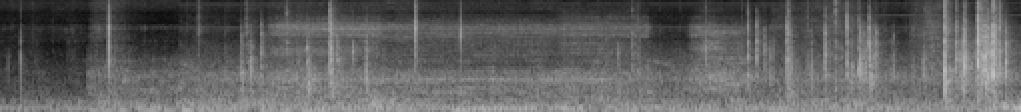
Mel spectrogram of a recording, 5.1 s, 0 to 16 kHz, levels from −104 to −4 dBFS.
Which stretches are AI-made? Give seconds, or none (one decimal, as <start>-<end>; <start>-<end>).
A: 0.0-0.9; 1.9-2.8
